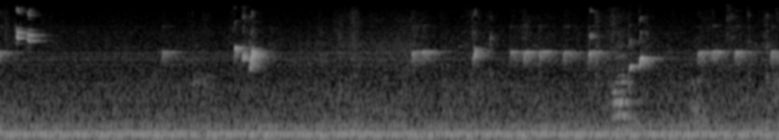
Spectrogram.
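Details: Pet Siberian goldfinch singing indoors: sparse, thin high chirps and short whistled notes with pauses between phrases, over a constant low electrical hum.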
